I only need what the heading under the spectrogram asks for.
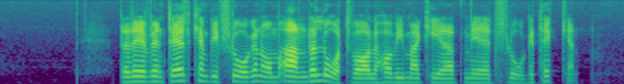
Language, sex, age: Swedish, male, 38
